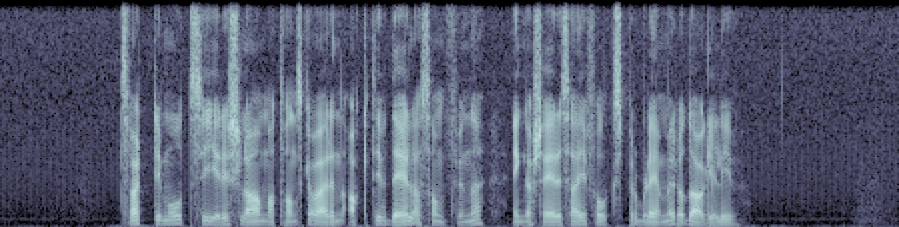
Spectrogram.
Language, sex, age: Norwegian, male, 27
